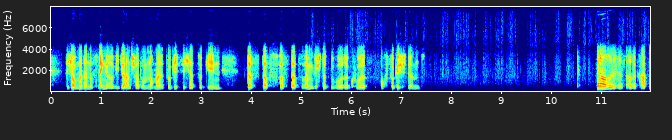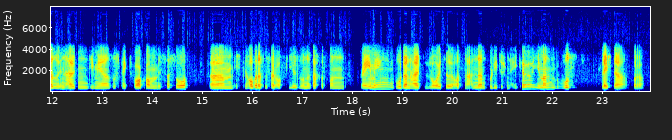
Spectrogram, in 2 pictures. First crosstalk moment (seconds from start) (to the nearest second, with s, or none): none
